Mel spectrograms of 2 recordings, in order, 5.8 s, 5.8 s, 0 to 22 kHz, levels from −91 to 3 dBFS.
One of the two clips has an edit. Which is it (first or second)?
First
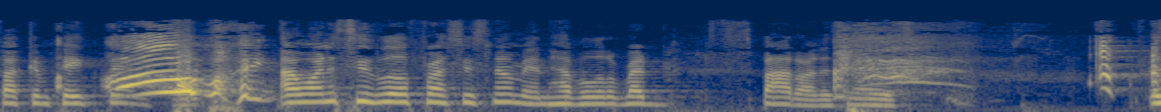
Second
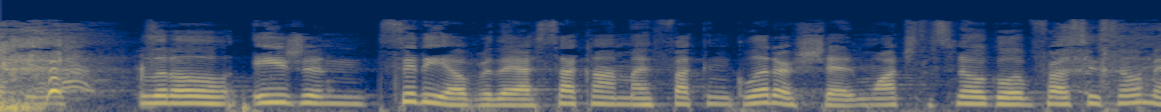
first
